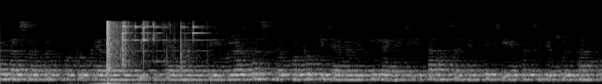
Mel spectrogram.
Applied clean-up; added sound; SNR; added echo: none; Shatter; -1 dB; reverberation time 1.1 s.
